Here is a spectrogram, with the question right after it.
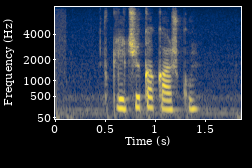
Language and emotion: Russian, neutral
